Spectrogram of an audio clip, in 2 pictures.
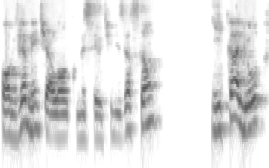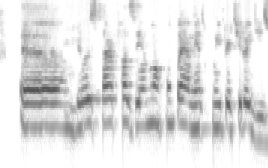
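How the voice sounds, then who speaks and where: With a Brazilian accent, a man speaks at a moderate pace in a high pitch with ordinary pitch variation. His tone is dark and mellow, and the background is quiet. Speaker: product user giving testimonial. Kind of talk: testimony. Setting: video call, live. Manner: hesitant, repeats words. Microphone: video call.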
